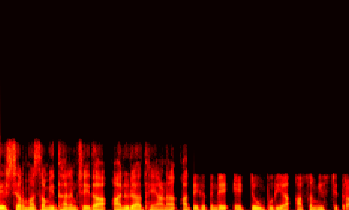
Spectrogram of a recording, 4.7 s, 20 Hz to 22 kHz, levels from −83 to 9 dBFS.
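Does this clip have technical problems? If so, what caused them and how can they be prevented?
Yes. At 2.53 s there is a handover gap: the call switched networks and no speech frames arrived for about 60 ms, until 2.59 s. Unlike packet-loss concealment, which smears or repeats sound, this is a clean drop to silence, and the audio quality changes immediately afterwards. Keeping the call on one network, or using make-before-break handover, prevents it.

From 2.59 s to the end there is a fallback to narrowband. Before the handover the sound has full HD Voice bandwidth. Afterwards nothing remains above 4 kHz, and the texture turns rougher, which points to a low AMR narrowband rate around 5.9 kbit/s. That added coarseness is what separates a codec fallback from a simple low-pass filter. Making sure both networks support AMR-WB end to end prevents it.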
